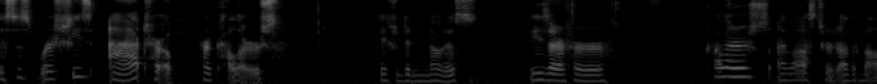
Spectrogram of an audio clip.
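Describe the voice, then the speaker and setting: A woman in an American accent, fairly slow, with long, frequent pauses. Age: 30s. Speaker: knitting vlogger. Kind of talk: casual vlog monologue. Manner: animated.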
